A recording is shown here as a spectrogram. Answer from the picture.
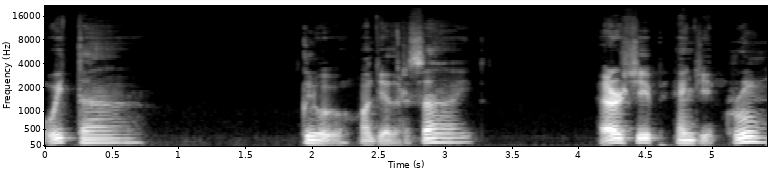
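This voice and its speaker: Soft-spoken and medium in pitch, a man talks at a very slow pace with ordinary pitch variation and long, frequent pauses. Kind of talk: ASMR card reading.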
